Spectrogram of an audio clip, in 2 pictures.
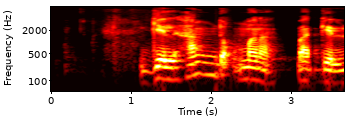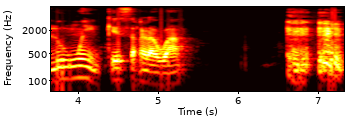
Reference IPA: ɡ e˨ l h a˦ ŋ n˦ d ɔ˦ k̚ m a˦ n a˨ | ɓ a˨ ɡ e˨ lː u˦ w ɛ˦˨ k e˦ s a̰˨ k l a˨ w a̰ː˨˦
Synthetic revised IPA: ɡ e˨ l h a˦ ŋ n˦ d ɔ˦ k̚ m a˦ n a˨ | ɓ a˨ ɡ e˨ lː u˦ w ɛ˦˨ k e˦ s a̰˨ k ɾ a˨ w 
